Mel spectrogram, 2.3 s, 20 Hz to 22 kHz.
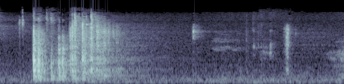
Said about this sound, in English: I warmed up my dice, and I think they're serving me well, because that is a 9.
